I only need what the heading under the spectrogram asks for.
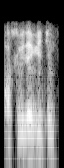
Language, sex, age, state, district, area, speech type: Bengali, male, 18-30, West Bengal, Purba Bardhaman, urban, conversation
